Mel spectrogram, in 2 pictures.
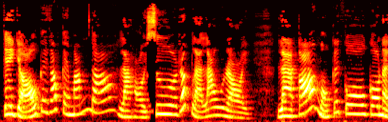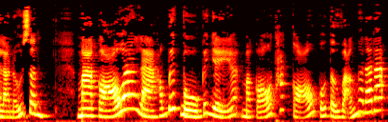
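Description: A woman's voice: a little high, very animated, moderate pace, fairly bright tone. A woman doing a stern old village exorcist. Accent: Southern Vietnamese. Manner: scolding, reassuring.

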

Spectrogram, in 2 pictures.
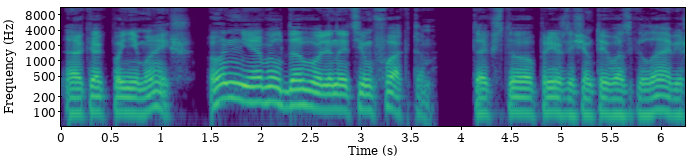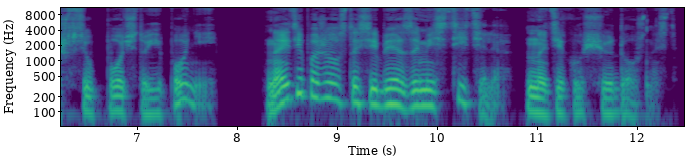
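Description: A man voicing a confident male boss in an audiobook, giving brisk, assured orders. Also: fairly low pitch, animated, dry recording, studio quality. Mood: commanding. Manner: assured, directive. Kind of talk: audiobook character voice.

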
